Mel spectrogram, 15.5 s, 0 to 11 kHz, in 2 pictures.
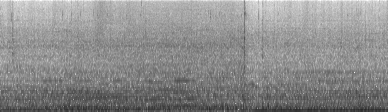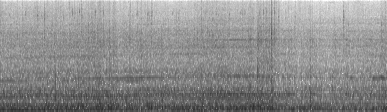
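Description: Trabant 601's two-cylinder two-stroke engine running as the car is driven, heard from inside the cabin, its note climbing slowly as it pulls.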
